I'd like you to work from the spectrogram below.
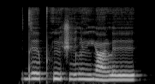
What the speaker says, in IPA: d eː˦ pʰ ĩ˦˨ ʃ i˦ l ĩ˦ j ã˨˦ l e˦

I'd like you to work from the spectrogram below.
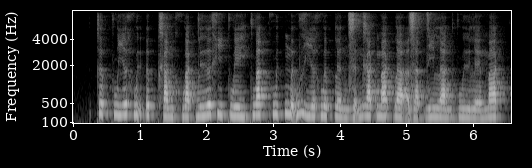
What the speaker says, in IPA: k ə˦˥ p̚ k w i˨˦ ə̯ h w ɨ̰˧˨ ʔ ə˦˥ p̚ x a˨˩ n h w a˨˩ k̚ l ɨ˨˦ ə̯ x i˧ k w e˨˩ j k w a˦˥ t̚ h w ɨ˦˥ k̚ m ə̰˧˥ w ɣ i˨˦ ə̯ h w ə˦˥ p̚ l ə˨˩ n z ə̰˧˥ n ɣ a˦˥ k̚ m a˦˥ k̚ l a̰ː˧˨ z a˨˩ t̚ z i˧ l a˧ n k w ɨ˨˩ l ɛ˨˩ m a˦˥ k̚

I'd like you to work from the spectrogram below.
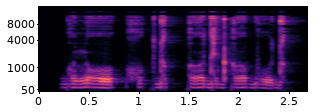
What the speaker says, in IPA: ɡʷ ɤ n o | xʷ ɤ k d u kː ɤ d i d k ɤ b u d

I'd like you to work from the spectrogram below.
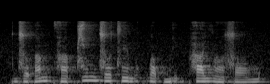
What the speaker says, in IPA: d͡z o˨ ʔ ã˥˧ m t̪ʰ ã˨ p̚ ɕ i˦ n d͡z o˥˧ t͡s ẽ˥˧ b ɔ˦ k̚ l ɔ˨ p̚ b i˦ ʔ pʰ a˦ j l ɔ̃˨˩ s ɔ˨˦ m

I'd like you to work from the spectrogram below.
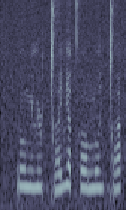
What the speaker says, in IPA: ɾ o m ʏ lʲ u ɭ ɡ͡ǀ a ʎ a tʰ ɔ m o ʎ ɡ͡ǀ a

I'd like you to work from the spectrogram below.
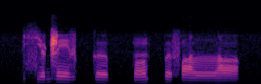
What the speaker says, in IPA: sʲ ɵ ɖ͡ʐ eː v kː ɵː pː õ pː ɵ f ɑ̃ lː ɑ̃

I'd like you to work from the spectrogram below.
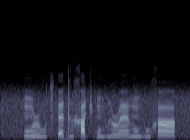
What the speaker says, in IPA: p ũ ɹ u t͡sʼ ɛ d ɨ x a t͡ʃʼ ũ v ɨ ɹ ɛ̃ ð ũ v u x ã

